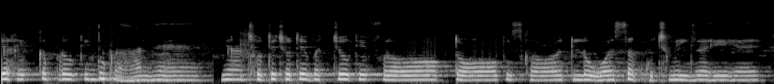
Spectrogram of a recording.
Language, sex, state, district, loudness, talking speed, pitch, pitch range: Hindi, female, Bihar, Gopalganj, -18 LUFS, 145 wpm, 210 Hz, 200-235 Hz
